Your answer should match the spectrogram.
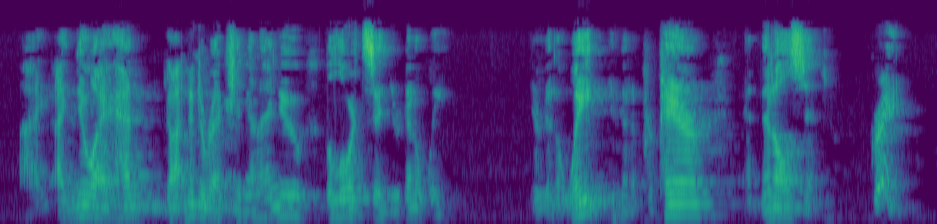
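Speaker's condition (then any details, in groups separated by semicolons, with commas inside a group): Cleft palate; congenital cleft palate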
